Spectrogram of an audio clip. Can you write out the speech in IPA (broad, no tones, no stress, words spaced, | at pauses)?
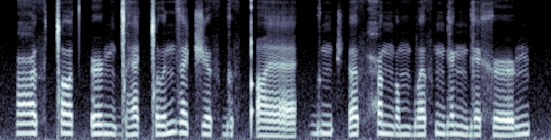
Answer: ʕʊθǀɔt͡sʼə˞ŋ ɡ͡ǀæǀʊ nzʌt͡ʃə˞θɡʊθqʼæ | ɡʊŋt͡ʃʼʌθ ħʊŋɔmbʌθ ŋɡæŋɡɛxə˞ŋ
